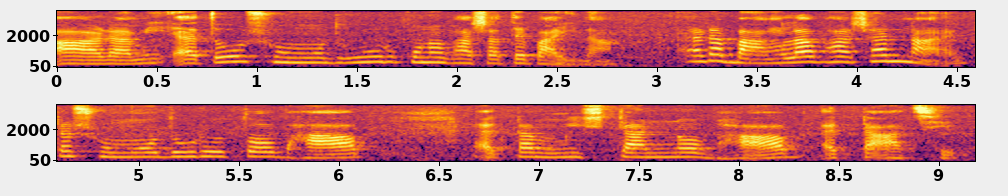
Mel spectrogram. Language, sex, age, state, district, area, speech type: Bengali, female, 18-30, West Bengal, Dakshin Dinajpur, urban, spontaneous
